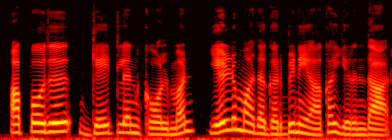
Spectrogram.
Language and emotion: Tamil, neutral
